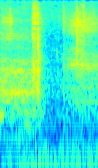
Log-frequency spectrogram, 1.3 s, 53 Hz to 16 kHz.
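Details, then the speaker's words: 3D printer heated bed carriage rolled with mounting screws loosened to check alignment: short thin squeak rising in pitch at the same spot over a low motor hum; cause unclear, alignment suspected. "yeah it still makes the squeaking sound that's kind of interesting same spot"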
